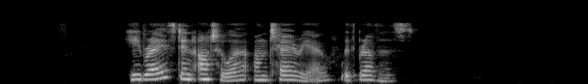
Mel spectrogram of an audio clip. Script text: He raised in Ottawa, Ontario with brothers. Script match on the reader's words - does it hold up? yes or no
yes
